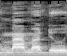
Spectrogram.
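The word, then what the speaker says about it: Mamadou: Madu. I'm going to spell it for everybody.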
